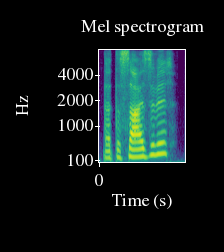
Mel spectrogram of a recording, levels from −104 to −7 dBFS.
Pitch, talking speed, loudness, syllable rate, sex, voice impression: 215 Hz, 280 wpm, -16 LUFS, 5.8 syllables/s, female, very feminine, adult-like, slightly clear, slightly intellectual, slightly strict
